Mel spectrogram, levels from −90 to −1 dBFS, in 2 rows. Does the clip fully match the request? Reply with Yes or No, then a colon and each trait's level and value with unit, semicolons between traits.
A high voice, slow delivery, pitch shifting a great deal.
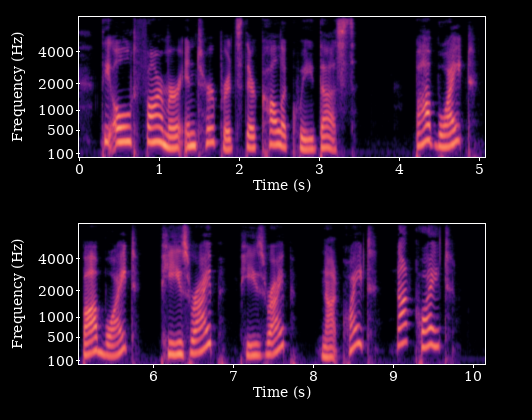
Yes: high, 225 Hz; slow, 110 wpm; wide, 7.3 semitones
